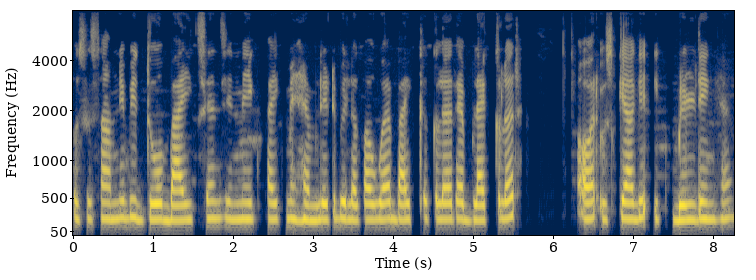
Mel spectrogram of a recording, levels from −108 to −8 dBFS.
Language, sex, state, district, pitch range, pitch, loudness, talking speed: Hindi, female, Bihar, Gopalganj, 210-225 Hz, 220 Hz, -18 LUFS, 195 wpm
